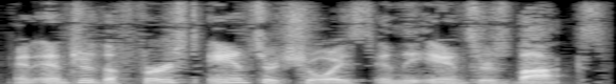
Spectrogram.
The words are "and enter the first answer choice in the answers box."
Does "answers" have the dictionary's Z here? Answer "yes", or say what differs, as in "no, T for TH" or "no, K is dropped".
yes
